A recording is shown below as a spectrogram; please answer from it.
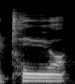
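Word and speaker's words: תורה: But in Hebrew, it's got to have a closed syllable. So you move that R over to the A, and it becomes Torah. That's a better pronunciation to Hebrew.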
